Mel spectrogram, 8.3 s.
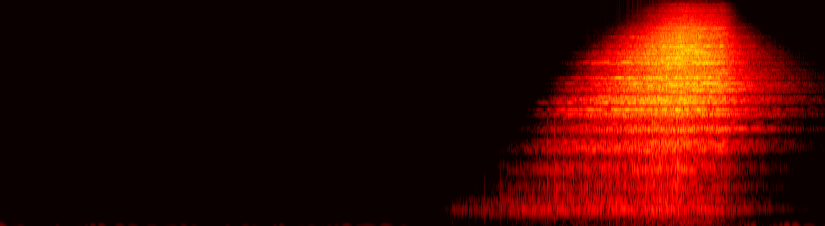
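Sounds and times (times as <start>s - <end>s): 
cymbal: 5.0s - 8.0s.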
